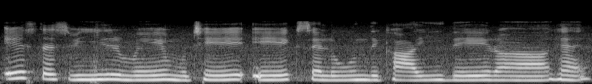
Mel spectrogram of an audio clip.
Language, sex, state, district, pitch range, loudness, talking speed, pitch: Hindi, female, Madhya Pradesh, Katni, 200-225 Hz, -11 LUFS, 100 wpm, 210 Hz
